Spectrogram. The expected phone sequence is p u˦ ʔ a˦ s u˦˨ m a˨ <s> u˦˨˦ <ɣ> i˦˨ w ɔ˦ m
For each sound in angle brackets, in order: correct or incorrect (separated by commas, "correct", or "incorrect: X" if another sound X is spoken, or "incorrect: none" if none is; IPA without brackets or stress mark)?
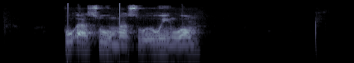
correct, incorrect: w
